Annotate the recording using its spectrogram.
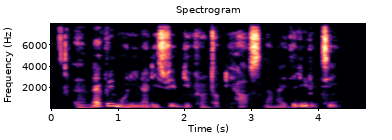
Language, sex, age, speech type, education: Nigerian Pidgin, male, 30-45, spontaneous, tertiary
